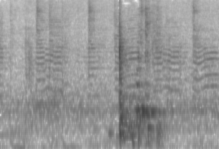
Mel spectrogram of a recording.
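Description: Aluminium checker-plate loading ramp of a mobile roller brake tester being let down onto the steel frame, landing with one sharp metallic clank and brief ringing a little over a second in.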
